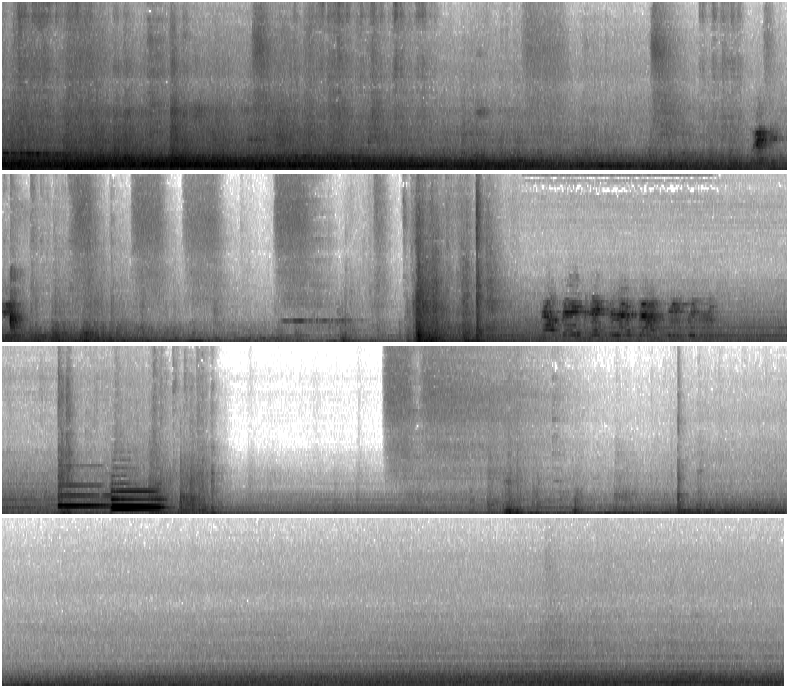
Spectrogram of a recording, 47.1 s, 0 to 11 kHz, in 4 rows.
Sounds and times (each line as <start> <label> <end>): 0.0 subway announcement 17.4
0.0 Subway Train Arriving to Station 26.8
19.3 subway announcement 26.5
27.4 Subway Train Arriving to Station 47.0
